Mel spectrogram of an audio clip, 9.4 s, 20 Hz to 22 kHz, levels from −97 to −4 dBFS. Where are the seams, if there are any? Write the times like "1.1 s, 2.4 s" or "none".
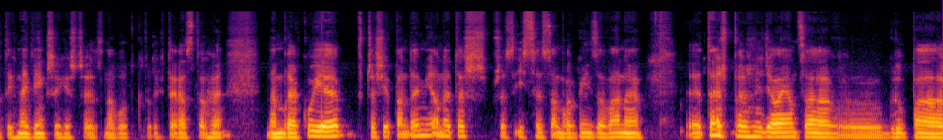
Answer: none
